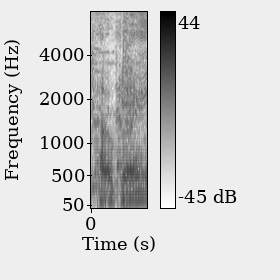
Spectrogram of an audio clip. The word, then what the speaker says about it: poke: be having poking you may have heard of poke a it's pronounced okay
